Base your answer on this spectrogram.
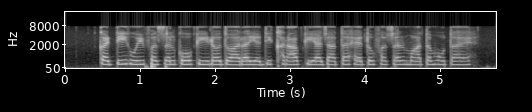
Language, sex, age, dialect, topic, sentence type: Hindi, female, 51-55, Hindustani Malvi Khadi Boli, agriculture, statement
